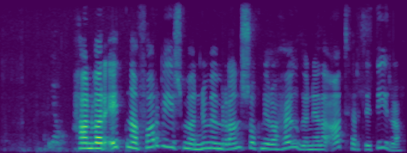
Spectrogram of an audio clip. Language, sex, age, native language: Icelandic, female, 40-49, Icelandic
